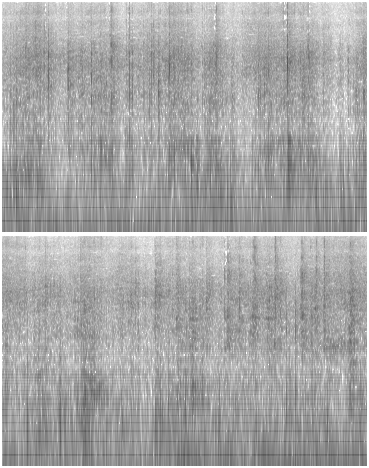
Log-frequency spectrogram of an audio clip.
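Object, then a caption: Dry loofah plant-fiber pad. Long natural nails scratch and tap the rough, fibrous surface of an oval loofah bath pad made of dry plant fiber with a fabric trim. The result is a steady, dense, bright crinkling and crackling texture with short, dry taps that fade almost instantly.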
